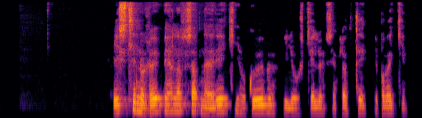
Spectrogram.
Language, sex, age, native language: Icelandic, male, 50-59, Icelandic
